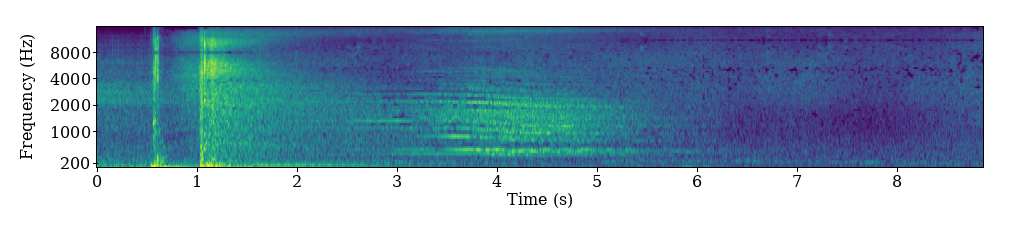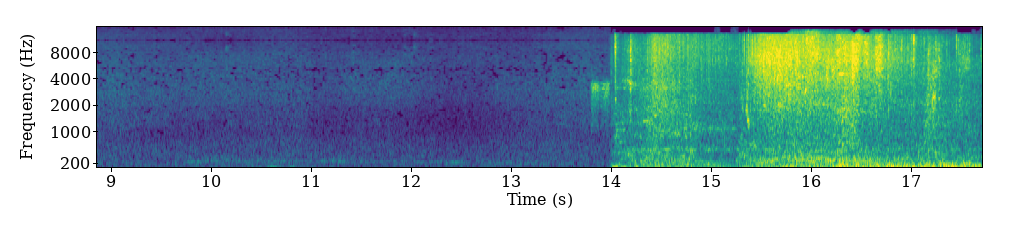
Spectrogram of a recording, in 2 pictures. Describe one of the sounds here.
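Wind rushes past during a fast freefall dive.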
